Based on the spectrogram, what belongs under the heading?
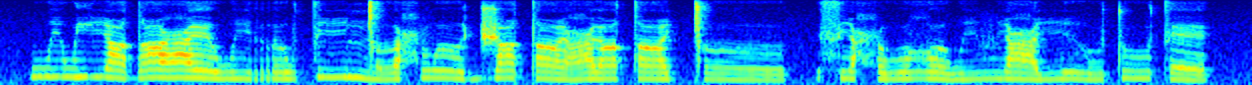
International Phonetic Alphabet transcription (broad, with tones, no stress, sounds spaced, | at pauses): w i˥ w j iː˥˧ dˤ uː˥ ʕ ɛː˥˧ w i˧˩ r ɤ˧ w t iː˥ ŋ͡ǀ ɤː˩˧ ħ β ɤː˥˧ d͡ʒ u˥ tˤ iː˧˩ ʕ ɨː˧ tˤ iː˧ ǀ ɤː˧˩ | s i˧ ħ uː˩˧ ʁʷ ɤ˧˩ w i˩˧ β i˧ ʕ iː˩˧ ɦ u˩˧ t uː˥ t ɛ˧˩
